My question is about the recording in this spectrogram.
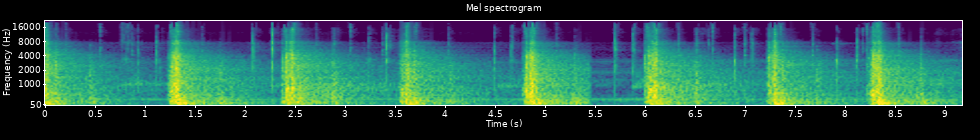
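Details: Mercedes B-Class door after the fix: lock rod bent to a slight curve so the cover no longer presses it against the door, cover refitted. Seven solid thumps about every 1.2 s, each latching cleanly with no rattle: lock works.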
